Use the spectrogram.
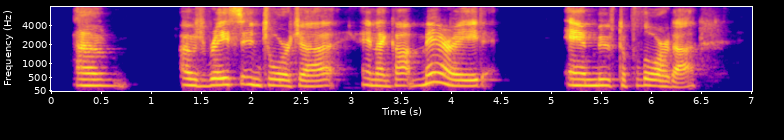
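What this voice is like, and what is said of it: Southern American twang. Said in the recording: “born in Auburn, Alabama, as you can probably tell by my twang”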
